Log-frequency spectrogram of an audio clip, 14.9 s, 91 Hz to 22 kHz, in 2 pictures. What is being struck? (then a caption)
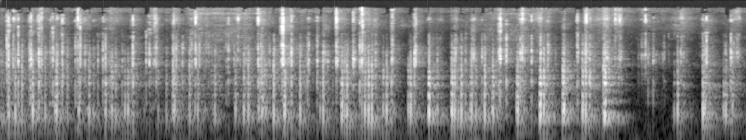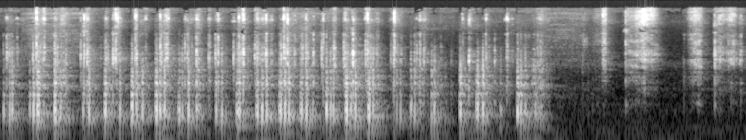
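Leather-bound hardcover book. Long nails scratch and tap along the tan spine of a thick, solid leather-bound hardcover book with a brown cover. A dense, dry run of quick taps and rough scratches sits mostly in the low-mids, with a brief lull around 6.5 seconds. The sounds thin out to a few softer scrapes near the end.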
